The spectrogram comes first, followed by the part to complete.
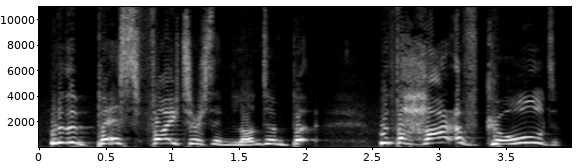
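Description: A woman's voice: high voice, animated, a little slow, dry recording, pitched above the performer's own voice. A woman voicing an eager, ingratiating teenage boy who talks in a gushing, melodramatic way, in an audiobook story. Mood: frantic flattery.

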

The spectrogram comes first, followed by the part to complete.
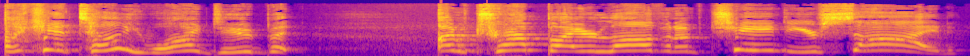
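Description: Woman doing a high, gushing lovesick dude. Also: a little slow, a bit bright. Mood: adoring. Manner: gushing, overwrought. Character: lovesick, excitable young male slacker saying dude.

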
